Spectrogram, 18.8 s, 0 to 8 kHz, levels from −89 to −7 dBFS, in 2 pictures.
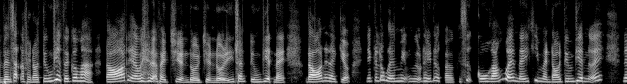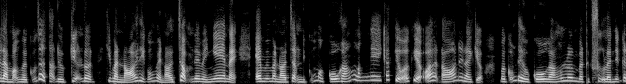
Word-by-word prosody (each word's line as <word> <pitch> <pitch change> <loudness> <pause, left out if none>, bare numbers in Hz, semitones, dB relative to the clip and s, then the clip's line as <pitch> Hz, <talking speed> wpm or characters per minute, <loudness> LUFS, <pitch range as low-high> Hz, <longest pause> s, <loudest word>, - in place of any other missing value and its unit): về 220 +2 +2
dặn - - +2
là - - -3
phải 220 -3 -7
nói 205 0 0
tiếng 260 +7 -3
Việt 430 0 +8
rồi 255 - +4
cơ 310 +3 +4
mà." 295 -9 +1 0.2
Đó, 235 +7 +7
thế 360 - -5
em 255 -3 +3
ấy 280 - +2
lại 265 -3 +4
phải 225 -4 0
chuyển 205 -4 -1
đổi 190 -2 -1
chuyển 190 -1 -4
đổi 175 -3 +3
đi 180 +6 -3
sang 255 0 0
tiếng 220 -4 -4
Việt 250 -4 +1
này. 185 -3 0 0.3
Đó, 225 +2 +7
nên 300 0 -4
là, 265 - +1
kiểu, - - -1 0.3
những 280 0 -7
cái 310 - -8
lúc 385 -1 -2
đấy 265 -2 +2
mình 275 -1 -6
cũng 250 0 -12
mình 250 - -6
cũng - - -9
thấy 270 -3 -2
được, 300 0 -7
ờ, 200 - -4
cái 195 +1 -12
sự 375 - -5
cố 255 +1 +2
gắng 255 0 +4
của - - +5
em 310 -1 +1
đấy 245 0 -2
khi 365 - -2
mà 245 -3 -3
nói 215 0 -1
tiếng 255 +2 -5
Việt 290 -1 +2
nữa 255 - -6
ấy. 320 +7 0 0.3
Nên 290 -1 0
là 260 - +7
mọi 215 - -3
người 215 -1 -1
cũng - - -17
rất 475 - +1
là - - +3
tạo 260 - -6
điều 230 -1 -2
kiện 270 - -3
luôn, 265 -5 +1 0.2
khi 300 - -7
mà 250 -3 +3
nói 200 +6 +2
thì 305 -4 -3
cũng 240 +6 -10
phải 285 - -2
nói 190 +1 -1
chậm - - +5
để 260 +1 +1
em 250 - -2
ấy 220 - -3
nghe 260 +4 +1
này, 210 -7 0 0.3
em 255 +2 +3
ấy - - -2
mà 260 - 0
nói 205 -4 +2
chậm 265 - 0
thì 210 - -9
cũng 285 +10 -16
mà 320 - -4
cố 240 +1 +3
gắng 250 0 0
lắng 340 0 -6
nghe 370 0 -5
các 400 0 -3
kiểu, - - +3
các - - -1
kiểu - - +3
á. 350 - +2
Đó, 225 +5 +1
nên 330 -4 -6
là, 240 -3 -1
kiểu - - -4 0.3
mà, 245 - -2
cũng 235 +9 -8
đều 285 -9 +2
cố 230 +2 +3
gắng 225 +1 -1
luôn 305 0 0
và 235 - -2
thực 235 0 -12
sự - - -3
là 220 - +2
những 225 +1 -6
cái 300 - -2
255 Hz, 355 wpm, -25 LUFS, 220-285 Hz, 0.3 s, Việt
